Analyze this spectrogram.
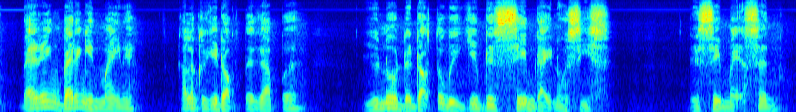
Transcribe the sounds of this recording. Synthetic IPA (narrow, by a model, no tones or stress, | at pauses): bɛɹĩŋbɛɹĩŋĩnmãj̃nɛ | kalaŋkəɡidɔk̚t̪əɡapə | junodədɔk̚t̪əwilɡifdəsẽmdajɡ̚nosis | dəsẽmːɛ̰ksə̃n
